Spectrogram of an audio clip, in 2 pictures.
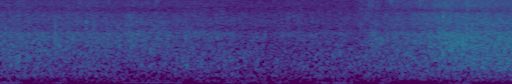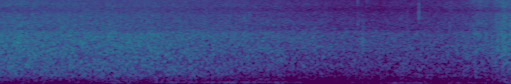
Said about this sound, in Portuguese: Assim como as ondas do mar nos colocam num estado de paz e tranquilidade.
